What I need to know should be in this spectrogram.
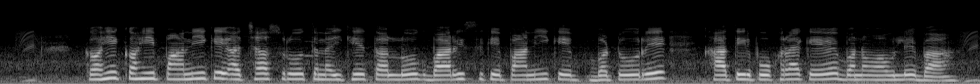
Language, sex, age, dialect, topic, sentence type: Bhojpuri, female, <18, Southern / Standard, agriculture, statement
